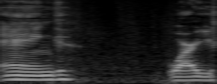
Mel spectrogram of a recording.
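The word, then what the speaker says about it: Aang: Ang swift seavor. It's pronounced ang. By the way, I know a lot of you people will be like, "No, it's ang.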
